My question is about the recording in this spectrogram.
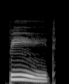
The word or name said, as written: bede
